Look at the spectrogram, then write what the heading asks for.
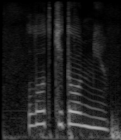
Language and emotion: Russian, neutral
